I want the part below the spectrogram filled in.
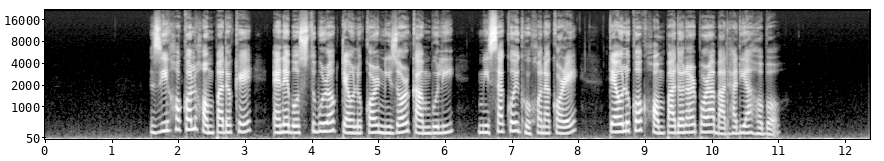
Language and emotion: Assamese, neutral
